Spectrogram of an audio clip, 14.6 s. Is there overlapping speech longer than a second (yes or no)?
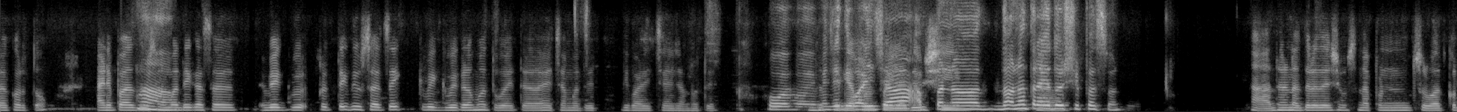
yes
